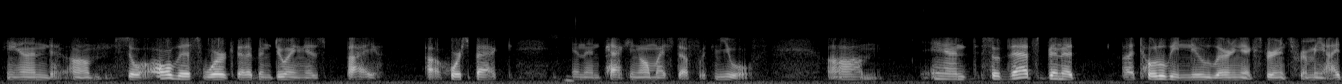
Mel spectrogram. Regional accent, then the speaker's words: Pierre, South Dakota, United States; and I grew up in Pierre. Now I live down by Chamberlain, but when I was growing up in Pierre

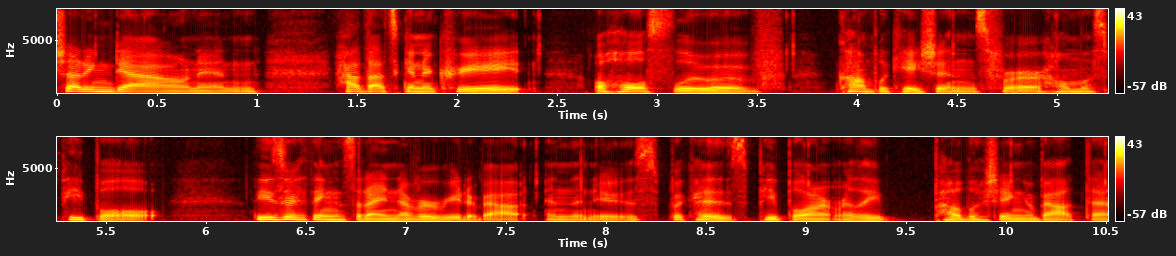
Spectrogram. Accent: San Francisco, California, United States; Growing up in San Francisco, I have worked with the city's homeless population in various ways.

